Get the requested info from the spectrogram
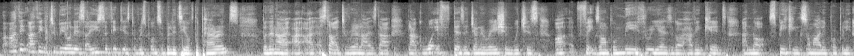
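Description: Fast-talking young woman, code-switching. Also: lowish voice, steady tone, a little mellow, slight background noise, poor audio. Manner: fast, switches between English and Somali mid-sentence. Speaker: panel guest. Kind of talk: panel discussion. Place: TV studio, indoors. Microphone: handheld mic.

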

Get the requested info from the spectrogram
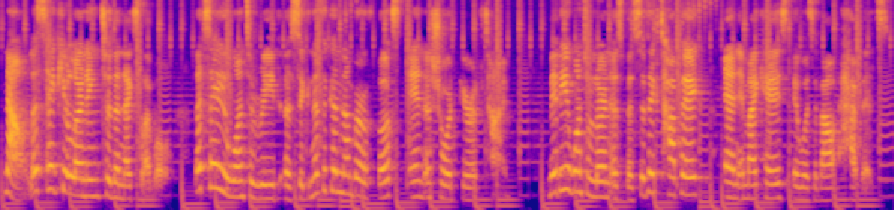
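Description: A woman's voice: a little high, expressive, moderate pace, soft background music. A young woman hosting an upbeat explainer video, talking to camera. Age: young adult. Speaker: tech tips video host. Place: living room, indoors.

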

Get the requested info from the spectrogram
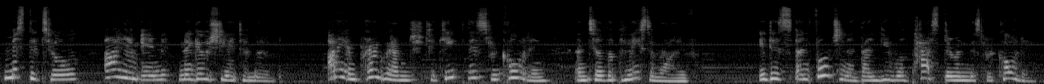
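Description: Woman playing a high-pitched, formal female ad-bot. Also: mellow, slight background noise, rough recording. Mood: formal, polite. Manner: formal, precise, lecturing. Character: genderless holographic ad-bot, polite, formal, matter-of-fact female machine. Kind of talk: audio drama acting. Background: music.

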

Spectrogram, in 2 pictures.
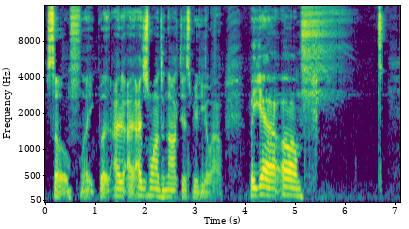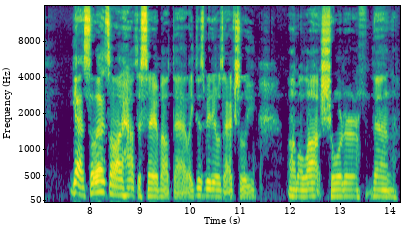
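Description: A tired young man giving casual, rambling commentary to camera, halting and repeating himself as he searches for words. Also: mid-range voice, steady tone, creaky, dry recording. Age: young adult. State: tired, little sleep. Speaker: vlogger reviewing a book. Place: living room indoors.

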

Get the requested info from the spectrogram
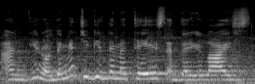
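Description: Middle-aged woman, Syrian accent, chef, high-ish voice, earnest interview, music bed. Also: fast talker. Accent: Syrian Arabic. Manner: earnest, animated, with many "you know"s. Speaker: chef and restaurant owner. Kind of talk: documentary interview. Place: empty restaurant dining room. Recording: documentary interview with music underneath.

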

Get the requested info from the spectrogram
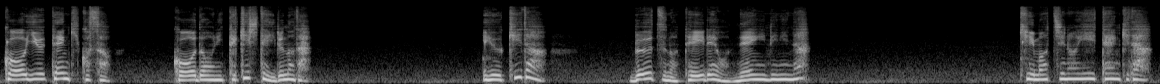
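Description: A woman voicing an earnest, dutiful young knight commander in a Japanese game, speaking in a formal, measured way. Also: fairly high pitch, animated, a little mellow, breathy edge. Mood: composed. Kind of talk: Japanese game character voice lines. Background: background music.

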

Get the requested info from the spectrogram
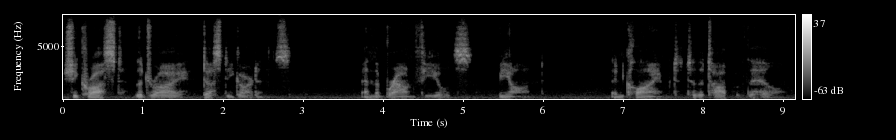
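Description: Male storyteller, deep voice, very unhurried, dramatic picture-book narration, soft phrase endings, faint rumble behind. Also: completely flat delivery, lo-fi sound. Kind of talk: children's picture book read-aloud.

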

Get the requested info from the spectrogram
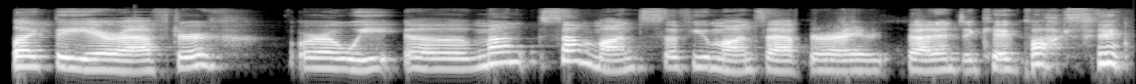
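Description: A woman's voice: mid-range voice, normal speed, bright, forceful tone. A woman in her twenties with a Norwegian accent, a guest on a video call, answering easily, laughing often and saying "like" a lot. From Norway. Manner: easygoing, laughs through answers, uses "like" a lot. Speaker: guest MMA fighter. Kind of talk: casual interview answers. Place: indoor room at home.

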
